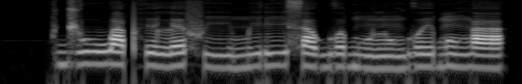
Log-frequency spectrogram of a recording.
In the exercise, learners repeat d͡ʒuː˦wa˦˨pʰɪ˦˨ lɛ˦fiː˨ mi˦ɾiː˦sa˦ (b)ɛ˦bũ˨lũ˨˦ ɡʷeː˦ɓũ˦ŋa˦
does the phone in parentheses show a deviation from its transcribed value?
yes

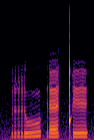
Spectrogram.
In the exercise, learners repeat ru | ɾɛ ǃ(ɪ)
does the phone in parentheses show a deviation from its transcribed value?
no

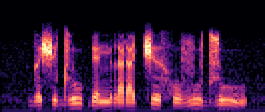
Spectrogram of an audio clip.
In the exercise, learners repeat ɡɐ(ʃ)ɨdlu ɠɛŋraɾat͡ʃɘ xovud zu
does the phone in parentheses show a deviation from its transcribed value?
no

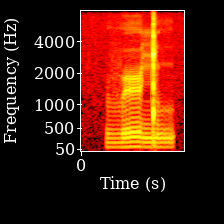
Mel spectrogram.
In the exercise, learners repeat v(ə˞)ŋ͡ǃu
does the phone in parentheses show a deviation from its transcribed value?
no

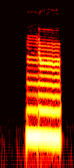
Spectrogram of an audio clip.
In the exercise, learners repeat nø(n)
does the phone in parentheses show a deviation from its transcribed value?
yes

